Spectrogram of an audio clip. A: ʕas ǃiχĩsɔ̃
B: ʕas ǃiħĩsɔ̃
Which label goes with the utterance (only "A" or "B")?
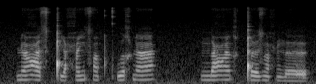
B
